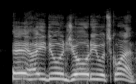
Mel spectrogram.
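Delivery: loud, high New York greeting; imitated New York caller, loud and high-pitched; thick New York accent. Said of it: "Thick New York accent, too".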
